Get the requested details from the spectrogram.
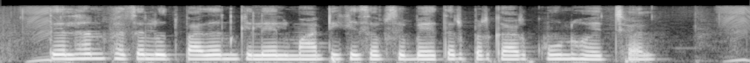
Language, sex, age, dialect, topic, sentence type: Maithili, male, 25-30, Eastern / Thethi, agriculture, question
